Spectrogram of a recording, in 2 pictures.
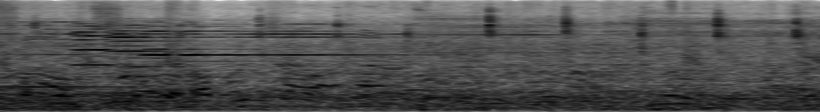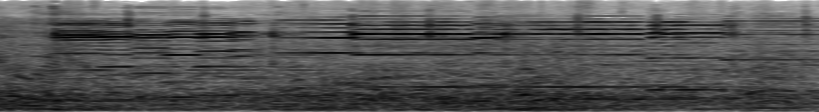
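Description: A high-pitched reed or wind instrument plays a melody of held notes that change in steps, loudest in the second half, over the chatter of a street crowd.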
